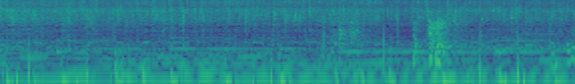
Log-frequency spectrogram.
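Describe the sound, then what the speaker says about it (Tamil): Onions and garlic fry in hot oil with star anise, cinnamon, fennel and kalpasi for a gram flour kurma, giving a loud, continuous sizzle with stirring scrapes and no voices. "நல்லா வெங்காயம் வெள்ளைப்பூடு எல்லாம் வதங்கிடுச்சு"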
